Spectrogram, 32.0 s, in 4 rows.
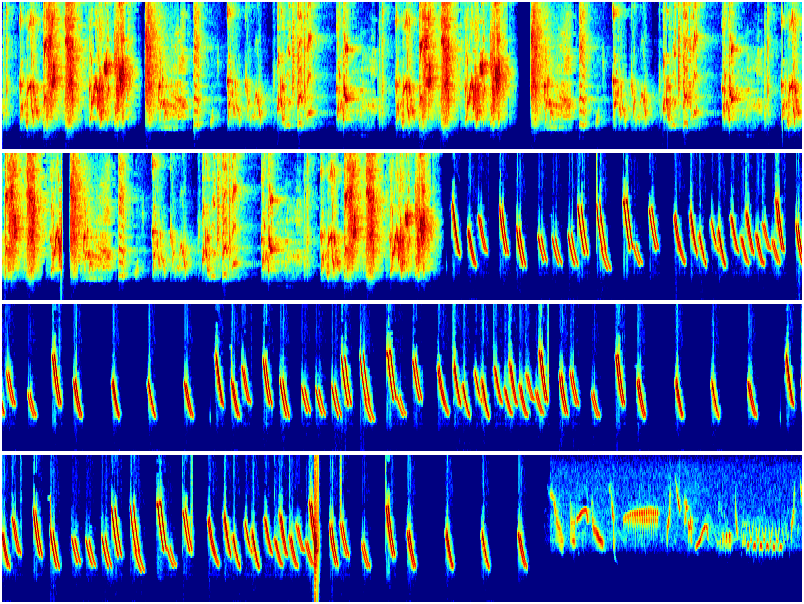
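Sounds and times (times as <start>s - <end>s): bird twittering: 0.0s - 22.4s, 23.1s - 28.2s
bird chirping: 0.0s - 32.0s.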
